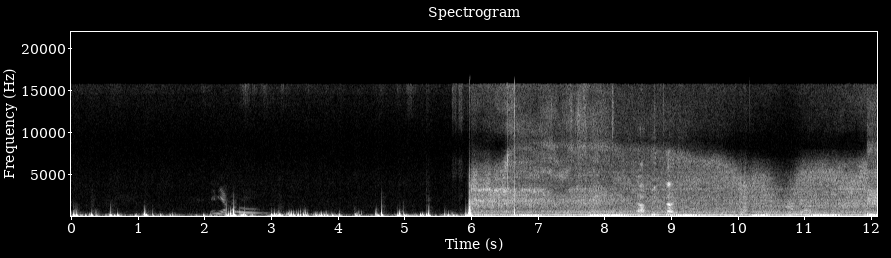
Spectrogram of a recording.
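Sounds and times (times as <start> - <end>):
microphone handling thumps: 0.0 - 7.0
steady hiss with low hum: 5.6 - 12.0
gliding voice-like sound: 7.9 - 12.0.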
